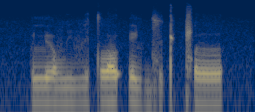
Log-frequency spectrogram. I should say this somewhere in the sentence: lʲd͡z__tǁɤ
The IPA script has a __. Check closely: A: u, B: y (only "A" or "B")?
A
